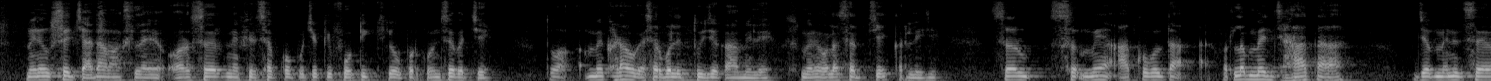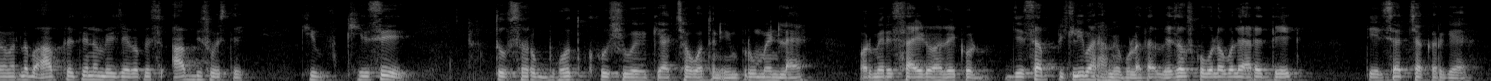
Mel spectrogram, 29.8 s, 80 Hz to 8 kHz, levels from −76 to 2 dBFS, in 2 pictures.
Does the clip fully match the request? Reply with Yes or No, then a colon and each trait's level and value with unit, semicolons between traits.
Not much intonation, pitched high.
No: narrow, 2.3 semitones; low, 120 Hz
